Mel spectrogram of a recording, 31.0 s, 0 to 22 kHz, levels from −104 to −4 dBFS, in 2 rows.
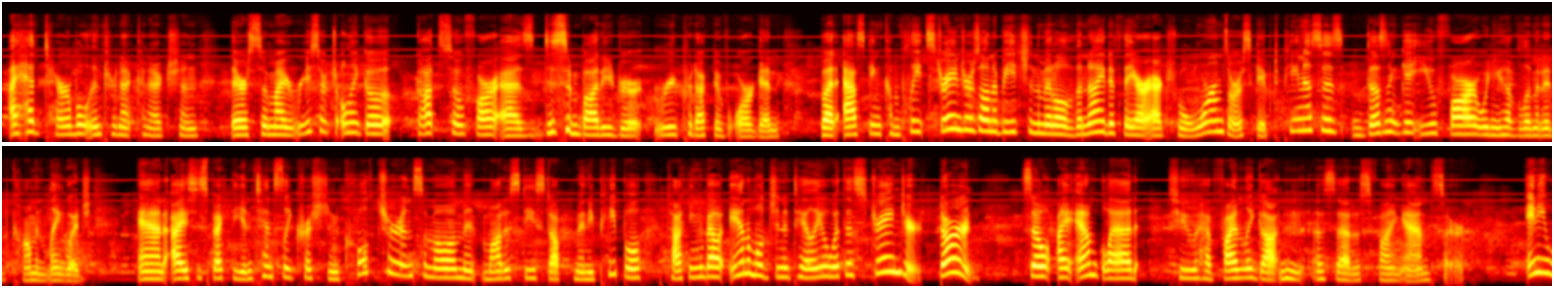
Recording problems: thin; somewhat; fading below 550 Hz
high-pitched whine; faint; throughout; 8 kHz, 35 dB below the speech
background chatter; faint; throughout; 3 voices, 25 dB below the speech
uneven, jittery; strongly; from 1 to 30 s
abrupt cut into speech; at the end

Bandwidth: 15 kHz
